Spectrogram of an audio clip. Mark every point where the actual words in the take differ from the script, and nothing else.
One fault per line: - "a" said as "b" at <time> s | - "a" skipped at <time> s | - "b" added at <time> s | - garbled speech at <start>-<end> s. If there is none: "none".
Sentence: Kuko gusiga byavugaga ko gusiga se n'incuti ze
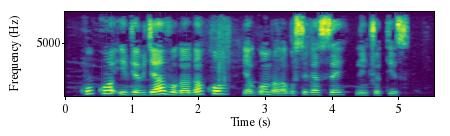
- "gusiga" said as "ibyo" at 0.9 s
- "yagombaga" added at 2.7 s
